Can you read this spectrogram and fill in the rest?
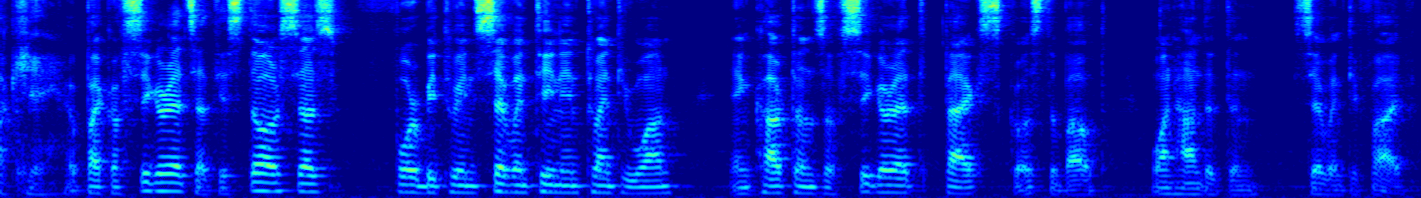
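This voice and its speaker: Slow, halting low-voiced man. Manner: halting, repeats phrases, sardonic. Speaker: livestream host. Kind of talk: casual livestream commentary, reading an article aloud and reacting.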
